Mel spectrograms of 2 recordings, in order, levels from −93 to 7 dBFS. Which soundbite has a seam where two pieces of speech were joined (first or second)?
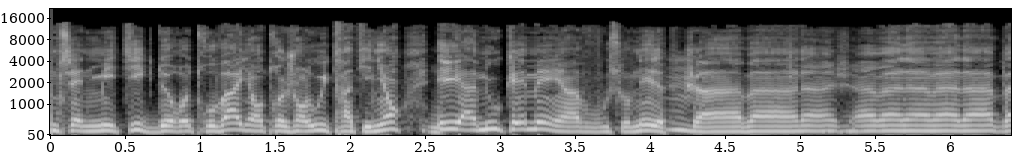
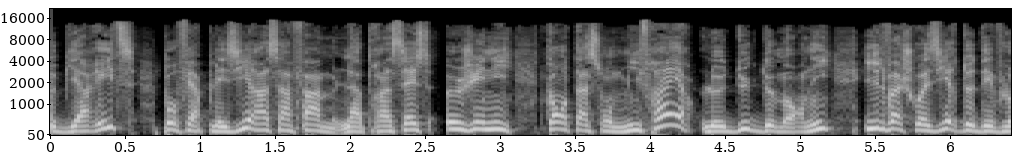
second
